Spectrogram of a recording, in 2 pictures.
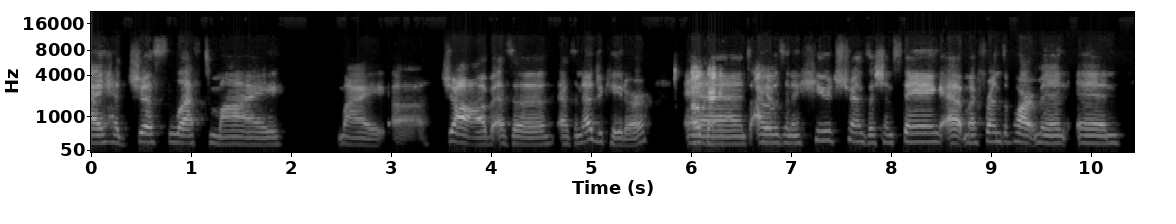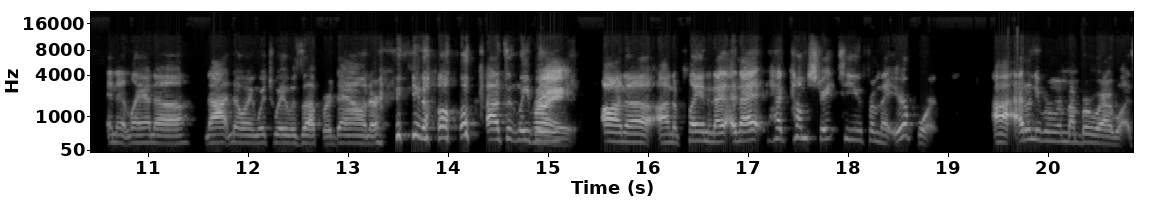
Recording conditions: video call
